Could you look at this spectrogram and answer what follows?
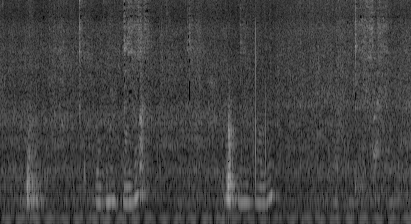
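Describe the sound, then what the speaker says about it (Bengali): Egg mixture frying in hot oil, stirred with a spatula, makes a steady sizzle with repeated scraping and clinking strokes against the pan, close and fairly loud throughout. "নেড়ে নেড়ে নেড়ে নেড়ে।"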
